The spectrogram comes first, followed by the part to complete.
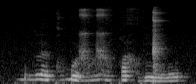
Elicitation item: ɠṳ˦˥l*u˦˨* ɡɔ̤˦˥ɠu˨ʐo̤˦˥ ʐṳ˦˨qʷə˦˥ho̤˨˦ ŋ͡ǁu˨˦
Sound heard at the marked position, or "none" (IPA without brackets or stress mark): ø˦˨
